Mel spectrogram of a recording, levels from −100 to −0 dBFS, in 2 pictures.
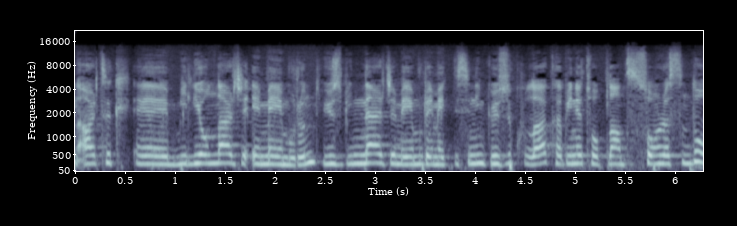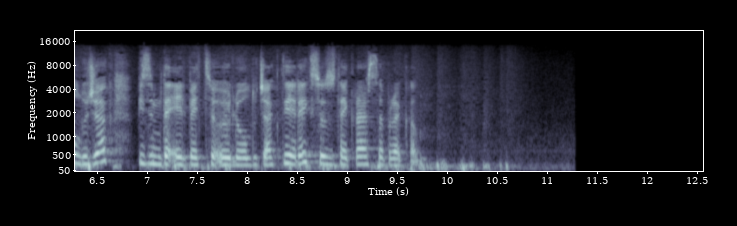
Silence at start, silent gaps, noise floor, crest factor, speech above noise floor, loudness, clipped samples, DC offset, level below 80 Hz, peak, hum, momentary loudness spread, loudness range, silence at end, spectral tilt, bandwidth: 0 s; none; -57 dBFS; 18 dB; 34 dB; -23 LUFS; under 0.1%; under 0.1%; -60 dBFS; -6 dBFS; none; 8 LU; 7 LU; 1.95 s; -3 dB/octave; 14.5 kHz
